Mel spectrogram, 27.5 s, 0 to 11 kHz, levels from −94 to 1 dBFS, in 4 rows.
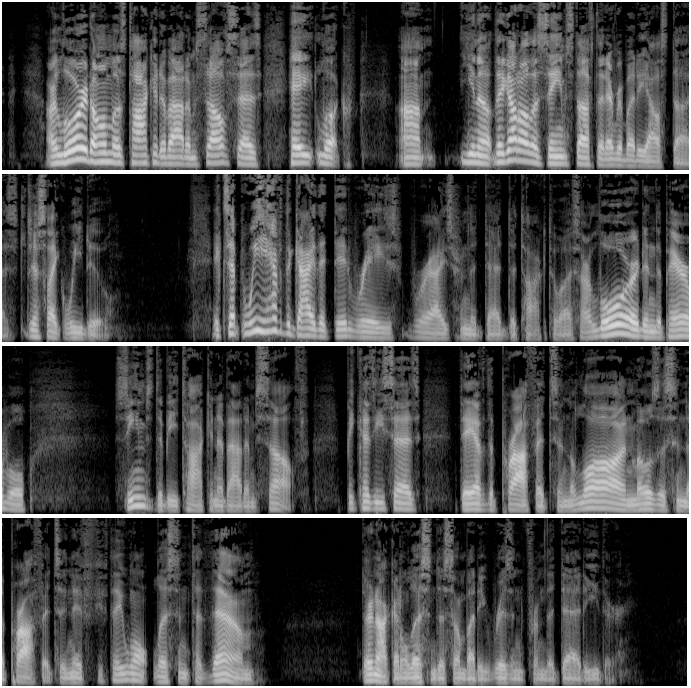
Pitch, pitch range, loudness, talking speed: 110 Hz, 90-140 Hz, -23 LUFS, 190 wpm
